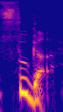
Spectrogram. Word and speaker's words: Fuga: Nissan Fuga. It's pronounced fuga.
